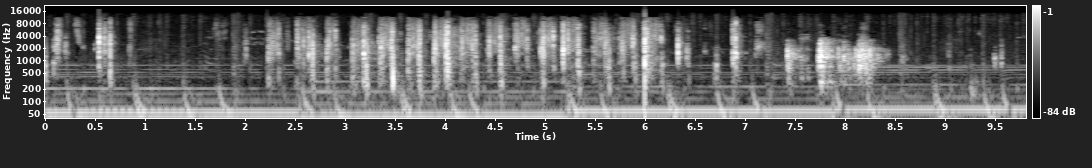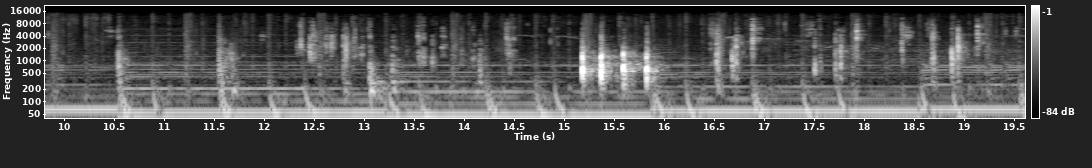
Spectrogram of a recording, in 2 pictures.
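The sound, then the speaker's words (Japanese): Cards are shuffled for a card reading: bursts of rapid, crisp flicking and clicking come in uneven clusters separated by quiet pauses. “今日のカードリーディングの方をしていきましょう。カードシャッフルしますので、少々お待ちください。”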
